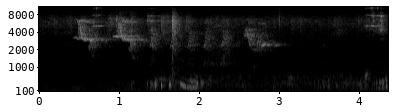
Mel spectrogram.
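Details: Rare pigeons described as Australian. A short, low, wavering coo is heard near the middle, among higher chirping bird calls and soft wing flutters.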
